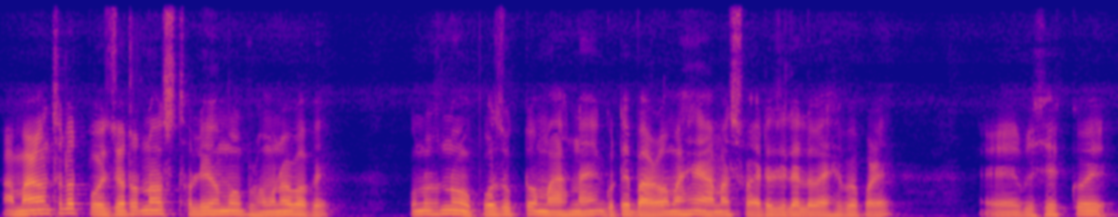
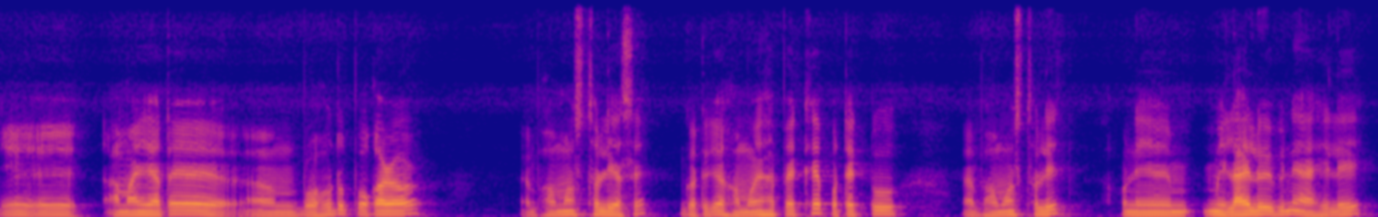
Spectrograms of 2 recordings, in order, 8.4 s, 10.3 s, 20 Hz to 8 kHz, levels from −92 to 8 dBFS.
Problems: background sounds at intervals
